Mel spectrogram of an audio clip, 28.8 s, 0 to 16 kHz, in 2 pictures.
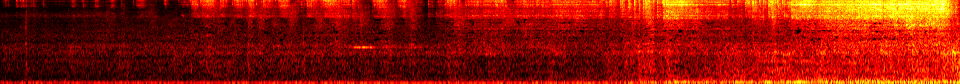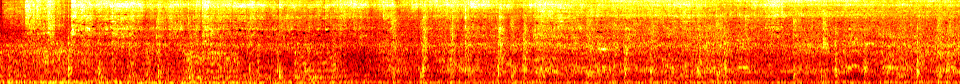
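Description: PKP Cargo ST48 diesel locomotive approaching and growing steadily louder, then passing close by about ten seconds in. A long train of open freight wagons follows, its wheels clacking over the rail joints and the steel girder bridge.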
